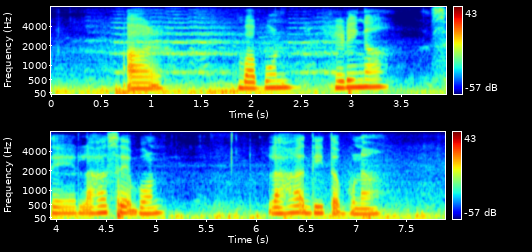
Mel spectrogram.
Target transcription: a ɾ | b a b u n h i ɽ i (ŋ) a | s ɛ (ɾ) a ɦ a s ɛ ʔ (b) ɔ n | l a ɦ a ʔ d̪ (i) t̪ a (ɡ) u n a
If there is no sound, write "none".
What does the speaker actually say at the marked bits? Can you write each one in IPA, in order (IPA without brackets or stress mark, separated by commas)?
ŋ, l, b, i, b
